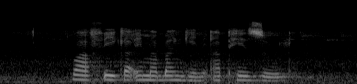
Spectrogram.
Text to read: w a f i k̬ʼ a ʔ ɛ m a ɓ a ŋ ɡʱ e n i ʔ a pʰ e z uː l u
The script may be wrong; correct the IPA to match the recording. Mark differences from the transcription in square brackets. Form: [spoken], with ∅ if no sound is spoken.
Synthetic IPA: w a f i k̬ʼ a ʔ ɛ m a ɓ a ŋ ɡʱ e n i ʔ a pʰ e z uː l u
